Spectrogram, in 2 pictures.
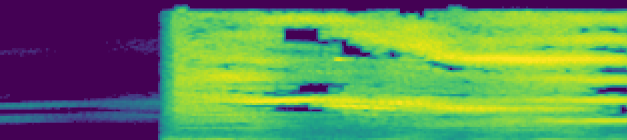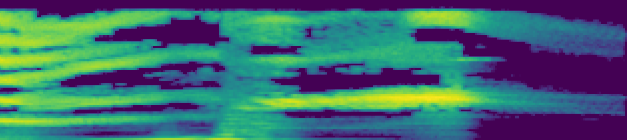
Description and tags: PAINFULLY SCREECHING FLY-BY. Outer world sound effect produced using the excellent 'KtGranulator' vst effect by Koen of smartelectronix.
